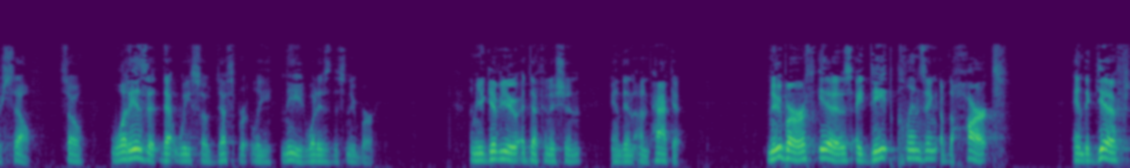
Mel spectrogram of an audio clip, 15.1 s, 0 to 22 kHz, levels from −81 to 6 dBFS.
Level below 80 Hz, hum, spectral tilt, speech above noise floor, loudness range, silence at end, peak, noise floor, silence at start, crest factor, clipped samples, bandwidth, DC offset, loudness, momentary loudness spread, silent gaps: -66 dBFS; none; -6 dB/octave; 55 dB; 10 LU; 0.05 s; -2 dBFS; -77 dBFS; 0 s; 20 dB; under 0.1%; 8.6 kHz; under 0.1%; -22 LUFS; 20 LU; none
